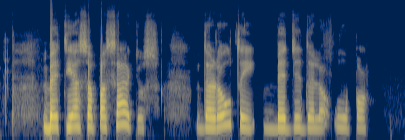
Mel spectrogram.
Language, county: Lithuanian, Kaunas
